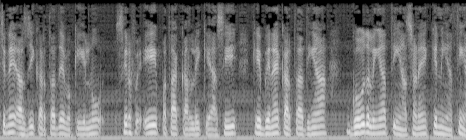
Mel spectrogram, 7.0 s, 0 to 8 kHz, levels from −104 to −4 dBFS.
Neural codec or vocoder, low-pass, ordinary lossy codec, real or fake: vocoder, 44.1 kHz, 128 mel bands every 256 samples, BigVGAN v2; 7.2 kHz; none; fake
